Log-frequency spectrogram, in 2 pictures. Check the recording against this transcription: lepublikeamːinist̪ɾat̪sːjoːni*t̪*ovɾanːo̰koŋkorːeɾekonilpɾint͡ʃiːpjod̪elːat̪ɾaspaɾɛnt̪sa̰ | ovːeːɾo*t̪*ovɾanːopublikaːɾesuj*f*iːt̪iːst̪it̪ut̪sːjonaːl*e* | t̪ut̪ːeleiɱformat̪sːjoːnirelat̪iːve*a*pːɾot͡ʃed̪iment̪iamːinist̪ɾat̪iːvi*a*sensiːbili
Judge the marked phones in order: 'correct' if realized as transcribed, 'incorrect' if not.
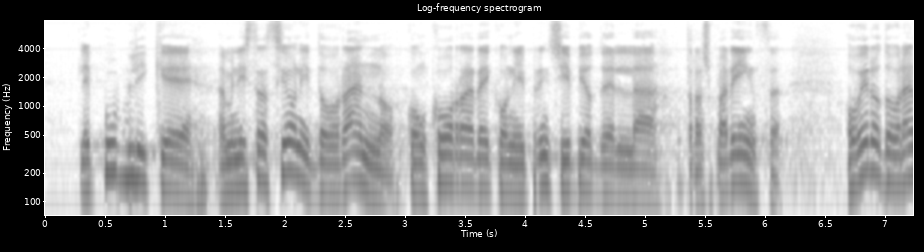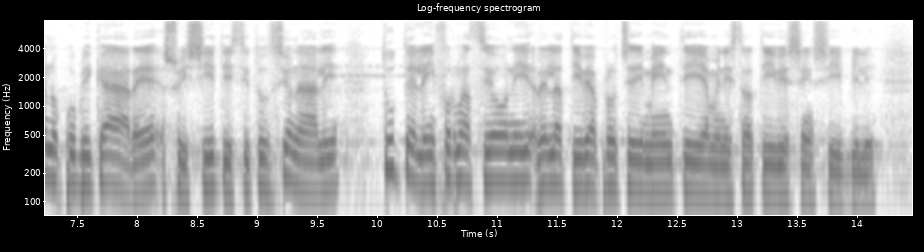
incorrect, incorrect, incorrect, incorrect, correct, incorrect

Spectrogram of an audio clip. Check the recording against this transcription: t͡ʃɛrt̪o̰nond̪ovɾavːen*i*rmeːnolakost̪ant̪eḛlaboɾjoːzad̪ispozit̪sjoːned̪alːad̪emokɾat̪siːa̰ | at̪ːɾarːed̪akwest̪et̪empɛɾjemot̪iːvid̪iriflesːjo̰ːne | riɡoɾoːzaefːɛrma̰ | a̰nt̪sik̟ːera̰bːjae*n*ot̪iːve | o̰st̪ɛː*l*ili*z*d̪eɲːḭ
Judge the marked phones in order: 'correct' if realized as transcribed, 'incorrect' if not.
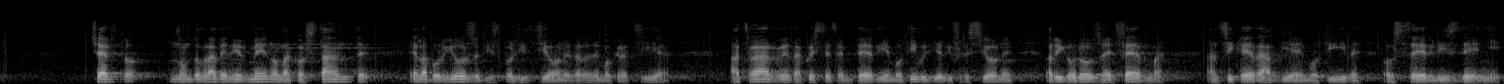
correct, incorrect, incorrect, correct

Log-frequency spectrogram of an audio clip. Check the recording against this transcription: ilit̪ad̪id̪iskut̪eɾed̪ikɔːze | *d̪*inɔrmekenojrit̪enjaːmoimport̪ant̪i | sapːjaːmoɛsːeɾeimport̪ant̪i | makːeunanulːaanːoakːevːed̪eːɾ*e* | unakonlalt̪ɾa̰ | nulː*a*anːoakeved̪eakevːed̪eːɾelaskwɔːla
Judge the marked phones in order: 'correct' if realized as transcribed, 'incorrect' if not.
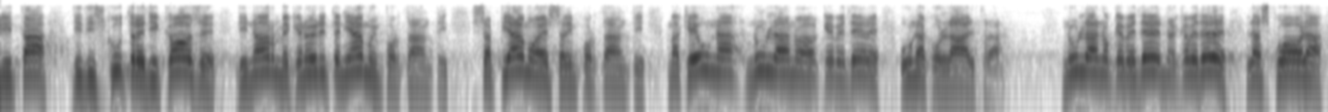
correct, correct, correct

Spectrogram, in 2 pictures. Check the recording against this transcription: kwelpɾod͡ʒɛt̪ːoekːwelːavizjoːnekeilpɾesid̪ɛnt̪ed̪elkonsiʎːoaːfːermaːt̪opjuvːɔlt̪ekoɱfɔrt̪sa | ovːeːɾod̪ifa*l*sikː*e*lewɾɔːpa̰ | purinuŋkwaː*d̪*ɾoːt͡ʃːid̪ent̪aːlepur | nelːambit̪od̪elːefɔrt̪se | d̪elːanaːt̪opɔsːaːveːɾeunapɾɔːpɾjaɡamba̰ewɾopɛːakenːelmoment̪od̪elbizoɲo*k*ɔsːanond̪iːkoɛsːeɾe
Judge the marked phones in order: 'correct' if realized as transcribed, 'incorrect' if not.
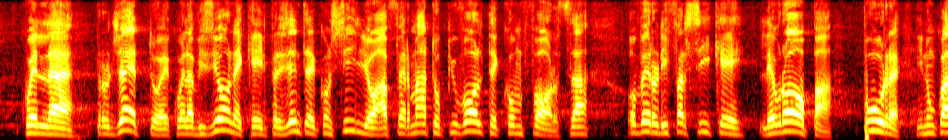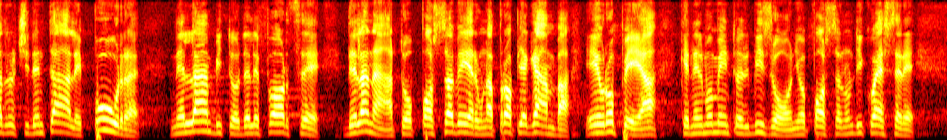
incorrect, correct, correct, incorrect

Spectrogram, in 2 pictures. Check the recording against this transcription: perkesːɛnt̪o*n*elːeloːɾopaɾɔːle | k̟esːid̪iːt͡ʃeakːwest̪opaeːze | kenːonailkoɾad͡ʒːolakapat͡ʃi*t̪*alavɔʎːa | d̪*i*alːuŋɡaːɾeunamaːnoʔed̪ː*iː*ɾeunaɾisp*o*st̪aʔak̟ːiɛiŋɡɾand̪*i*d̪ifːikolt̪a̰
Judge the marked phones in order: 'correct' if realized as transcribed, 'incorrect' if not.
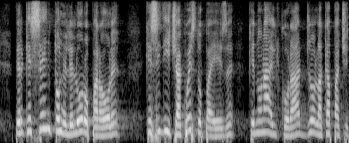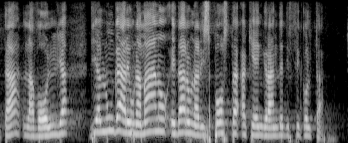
correct, correct, correct, incorrect, incorrect, incorrect

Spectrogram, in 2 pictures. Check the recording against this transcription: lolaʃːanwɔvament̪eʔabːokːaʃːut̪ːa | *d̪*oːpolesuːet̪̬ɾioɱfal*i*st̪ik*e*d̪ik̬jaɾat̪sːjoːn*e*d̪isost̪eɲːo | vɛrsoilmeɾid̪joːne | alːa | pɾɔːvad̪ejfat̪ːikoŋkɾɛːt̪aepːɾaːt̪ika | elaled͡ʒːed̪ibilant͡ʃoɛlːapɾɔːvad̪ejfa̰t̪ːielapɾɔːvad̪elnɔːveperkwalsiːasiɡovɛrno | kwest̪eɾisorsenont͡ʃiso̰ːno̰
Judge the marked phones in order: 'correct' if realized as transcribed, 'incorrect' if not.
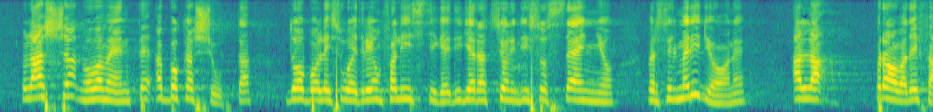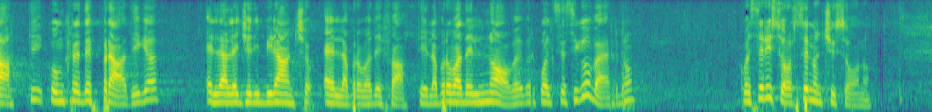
correct, correct, correct, incorrect

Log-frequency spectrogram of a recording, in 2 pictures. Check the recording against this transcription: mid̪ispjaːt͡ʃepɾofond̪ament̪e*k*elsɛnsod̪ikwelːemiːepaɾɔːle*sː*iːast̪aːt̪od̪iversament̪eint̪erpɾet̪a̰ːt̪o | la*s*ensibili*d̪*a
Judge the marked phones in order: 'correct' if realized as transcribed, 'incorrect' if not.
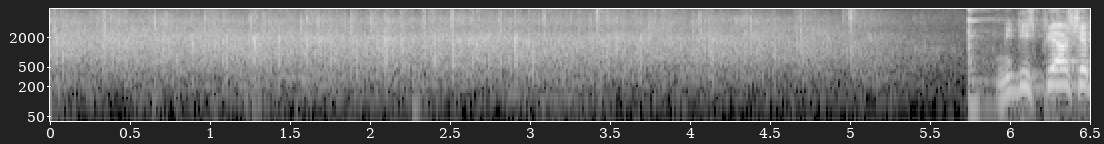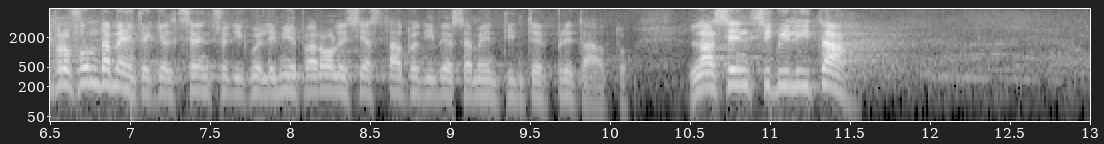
correct, incorrect, correct, incorrect

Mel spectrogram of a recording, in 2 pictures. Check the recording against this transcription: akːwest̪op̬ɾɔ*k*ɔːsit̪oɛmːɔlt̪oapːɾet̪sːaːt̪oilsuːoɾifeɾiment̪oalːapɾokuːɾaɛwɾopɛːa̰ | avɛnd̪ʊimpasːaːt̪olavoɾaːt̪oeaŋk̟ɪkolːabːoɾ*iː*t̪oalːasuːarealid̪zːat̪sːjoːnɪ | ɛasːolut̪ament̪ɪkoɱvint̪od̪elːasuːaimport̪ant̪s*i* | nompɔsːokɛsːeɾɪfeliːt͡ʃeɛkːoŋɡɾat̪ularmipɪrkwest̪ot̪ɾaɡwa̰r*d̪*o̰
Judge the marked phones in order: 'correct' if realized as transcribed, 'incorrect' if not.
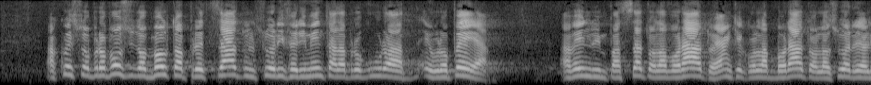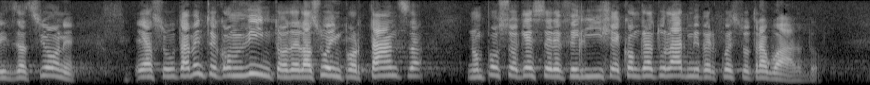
incorrect, incorrect, incorrect, correct

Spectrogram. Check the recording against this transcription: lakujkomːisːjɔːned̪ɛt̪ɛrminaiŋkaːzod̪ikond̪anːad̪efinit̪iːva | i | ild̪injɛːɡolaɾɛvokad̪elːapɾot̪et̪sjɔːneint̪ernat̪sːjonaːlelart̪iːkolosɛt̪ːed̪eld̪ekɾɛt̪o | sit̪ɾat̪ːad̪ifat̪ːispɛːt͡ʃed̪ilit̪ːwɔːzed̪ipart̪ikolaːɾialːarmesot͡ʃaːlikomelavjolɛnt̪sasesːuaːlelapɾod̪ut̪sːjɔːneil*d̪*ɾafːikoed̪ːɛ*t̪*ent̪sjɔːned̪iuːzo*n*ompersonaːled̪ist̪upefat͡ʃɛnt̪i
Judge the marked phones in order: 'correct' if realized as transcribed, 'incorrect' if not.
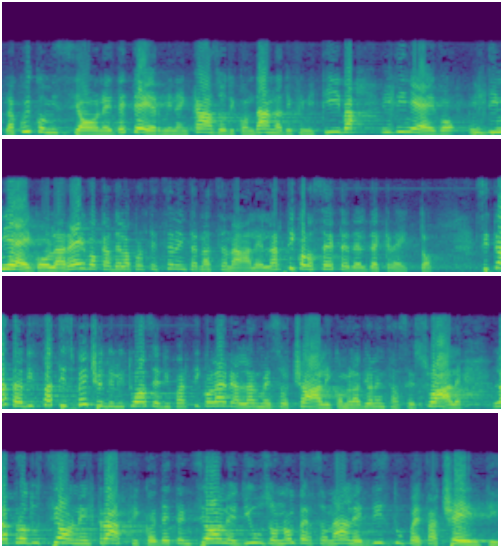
incorrect, correct, correct

